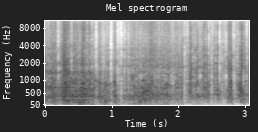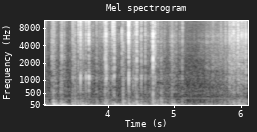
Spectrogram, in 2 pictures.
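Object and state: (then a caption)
Burlap bag scratched. Short fingernails scratch the coarse weave of a small, empty jute burlap drawstring pouch resting on dark cloth. The result is a dense run of quick, dry, bright rasps and crinkly scrapes over a low, steady rumble, with brief louder flicks scattered throughout.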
